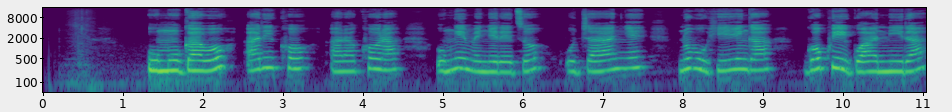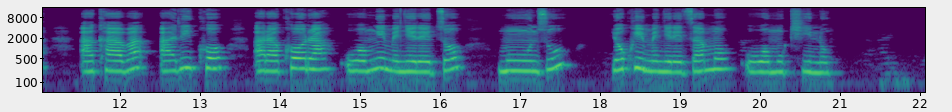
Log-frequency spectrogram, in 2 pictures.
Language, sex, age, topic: Rundi, female, 25-35, education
